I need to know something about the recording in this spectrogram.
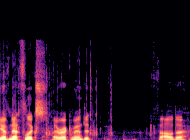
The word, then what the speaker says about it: Fauda: Fauda, I think it's how it's pronounced, F-A-U-D-A.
